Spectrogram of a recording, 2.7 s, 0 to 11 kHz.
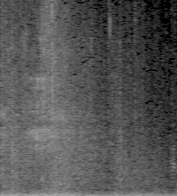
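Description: A C4 charge detonating in Deep Rock Galactic, a loud close rumbling blast with heavy low-end roar that slowly fades over under three seconds.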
